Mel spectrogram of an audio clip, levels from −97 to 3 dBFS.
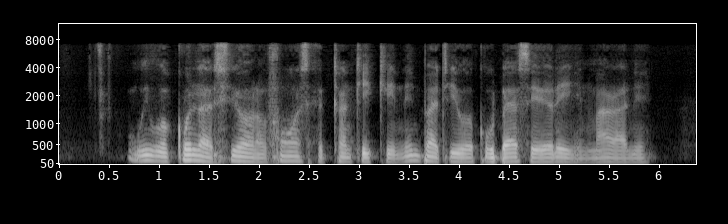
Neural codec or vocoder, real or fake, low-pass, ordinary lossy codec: codec, 16 kHz, 1.1 kbps, Voila-Tokenizer; fake; 7.2 kHz; none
